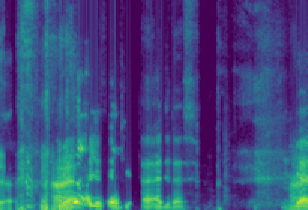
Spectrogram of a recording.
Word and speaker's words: Adidas: yeah it's just that Adidas if you look at the words there need to be either two eyes or an accent on the on the D for you to pull it down that's too much doing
